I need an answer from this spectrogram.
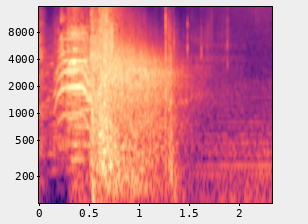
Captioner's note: screams; gunshot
